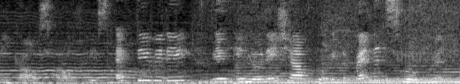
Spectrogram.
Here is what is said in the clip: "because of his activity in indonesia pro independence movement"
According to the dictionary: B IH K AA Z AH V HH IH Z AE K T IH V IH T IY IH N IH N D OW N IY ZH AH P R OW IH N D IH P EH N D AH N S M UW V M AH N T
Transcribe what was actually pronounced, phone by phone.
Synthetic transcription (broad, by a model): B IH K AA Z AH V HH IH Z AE K T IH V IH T IY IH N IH N D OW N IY SH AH F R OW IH N D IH P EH N D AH N S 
